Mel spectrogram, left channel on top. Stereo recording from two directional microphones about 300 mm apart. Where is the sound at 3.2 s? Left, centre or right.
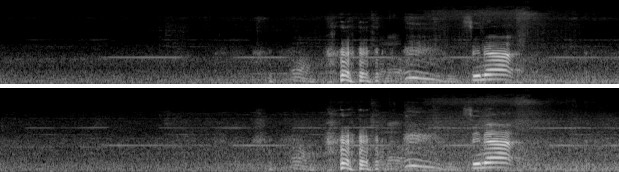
Centre.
